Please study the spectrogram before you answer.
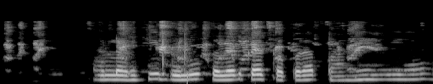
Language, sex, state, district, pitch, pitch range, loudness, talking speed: Hindi, female, Bihar, Sitamarhi, 220 Hz, 210-240 Hz, -20 LUFS, 110 wpm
